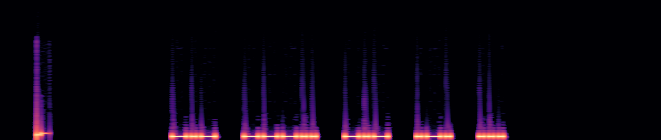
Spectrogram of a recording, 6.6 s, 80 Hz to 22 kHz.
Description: Morse code, heard as a keyed tone, about 25 wpm, spaced as for 18 wpm, 700 Hz. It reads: K8KRS
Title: USA Call Signs - 5 Characters - 2x Character Spacing - 25wpm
